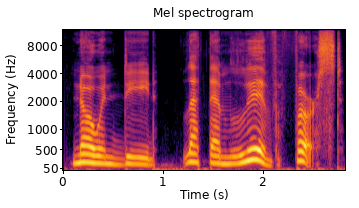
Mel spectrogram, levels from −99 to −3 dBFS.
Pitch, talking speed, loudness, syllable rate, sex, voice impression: 175 Hz, 130 wpm, -17 LUFS, 2.9 syllables/s, female, feminine, adult-like, slightly clear, sincere, friendly, slightly kind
